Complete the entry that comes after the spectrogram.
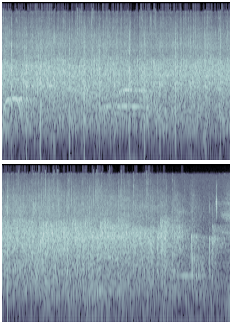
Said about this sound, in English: One more round of applause, Brian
